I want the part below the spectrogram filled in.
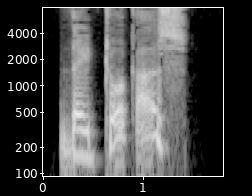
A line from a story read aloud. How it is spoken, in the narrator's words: her voice broke, but only that once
